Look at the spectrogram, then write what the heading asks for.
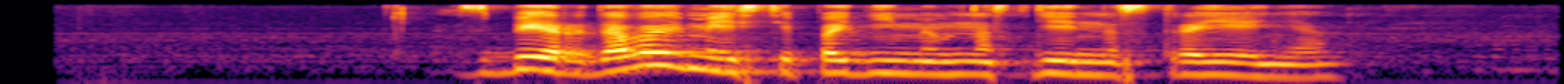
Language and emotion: Russian, positive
